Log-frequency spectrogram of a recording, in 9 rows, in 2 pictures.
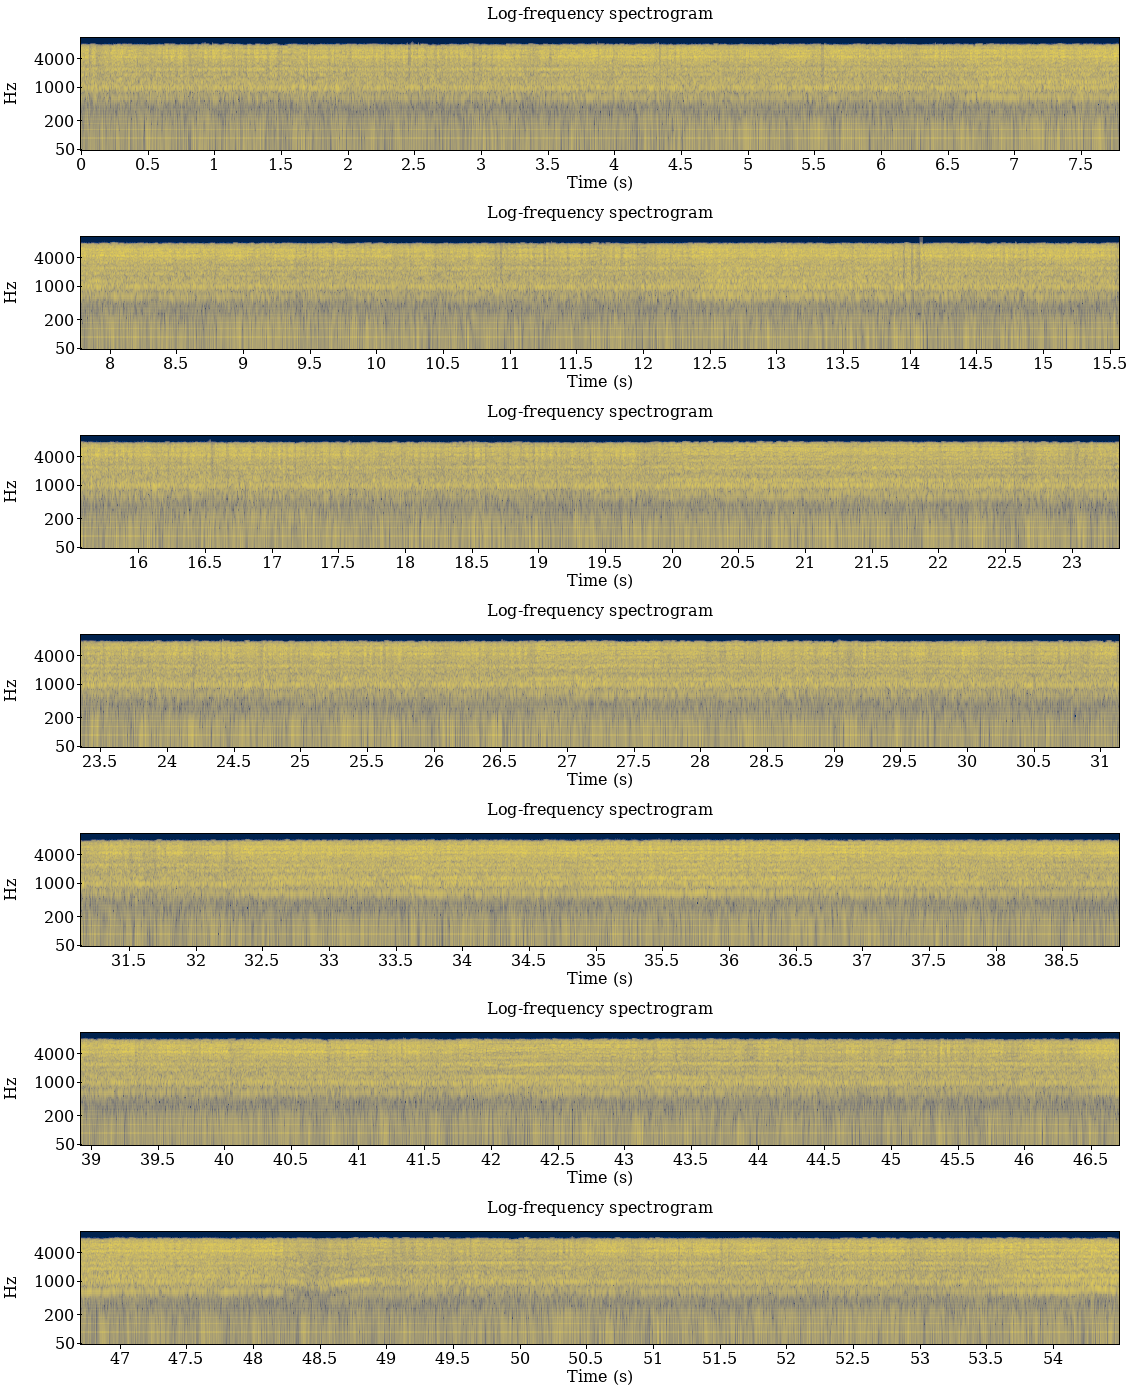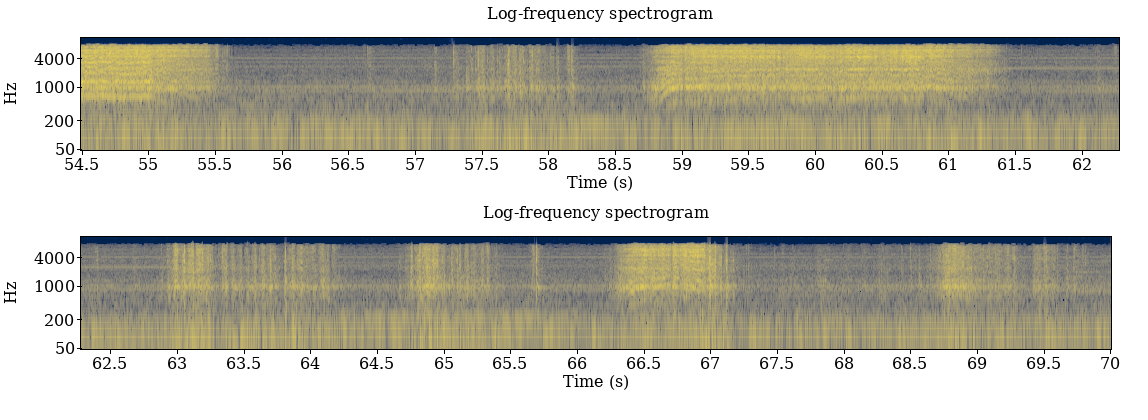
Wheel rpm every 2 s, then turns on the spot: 160, 160, 160, 160, 160, 160, 160, 160, 160, 160, 160, 160, 160, 160, 160, 160, 160, 160, 160, 160, 160, 160, 160, 160, 150, 160, 160, 100, 10, 70, 80, 10, 20, 30, 10.
62-66 68-70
